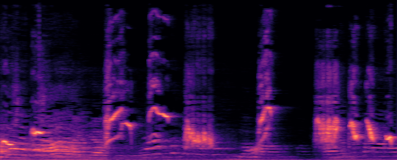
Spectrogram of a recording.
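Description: Greater green leafbird in a loud, varied song: quick slurred whistles and sweeping notes mixed with harsh, buzzy bursts, delivered in short phrases with brief pauses.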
